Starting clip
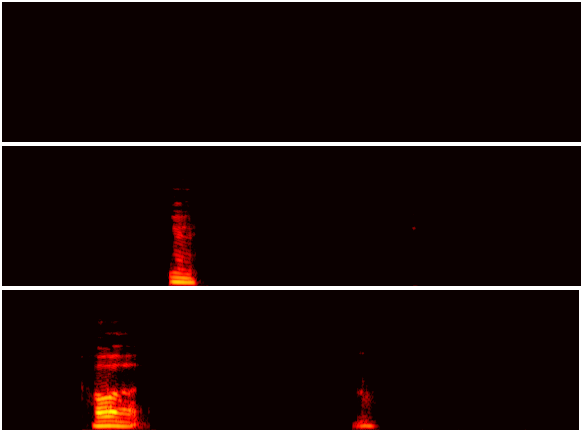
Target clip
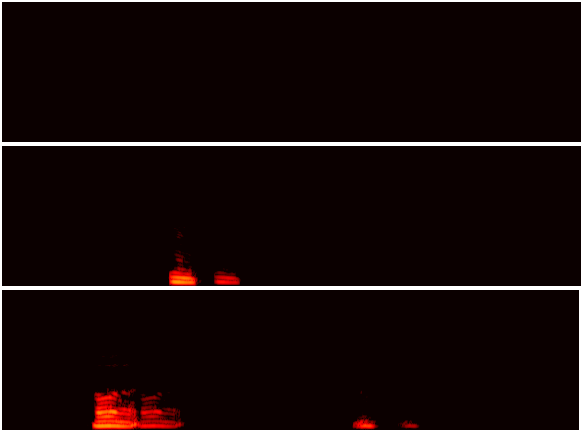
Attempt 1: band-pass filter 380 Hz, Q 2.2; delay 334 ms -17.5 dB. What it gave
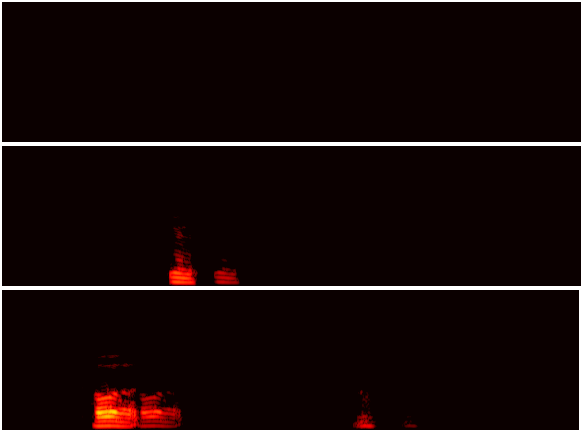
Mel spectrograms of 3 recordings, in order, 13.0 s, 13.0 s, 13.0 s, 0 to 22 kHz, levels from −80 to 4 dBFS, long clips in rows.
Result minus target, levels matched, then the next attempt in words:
250 Hz band -6.0 dB
band-pass filter 190 Hz, Q 2.2; delay 334 ms -17.5 dB

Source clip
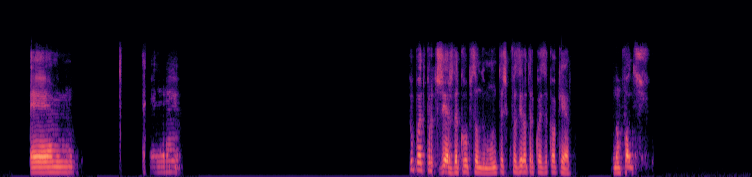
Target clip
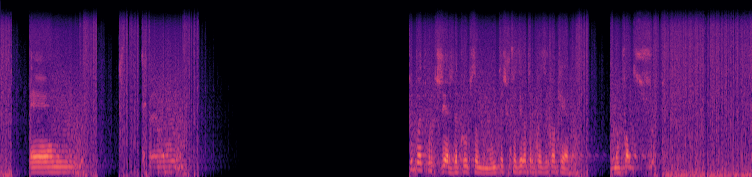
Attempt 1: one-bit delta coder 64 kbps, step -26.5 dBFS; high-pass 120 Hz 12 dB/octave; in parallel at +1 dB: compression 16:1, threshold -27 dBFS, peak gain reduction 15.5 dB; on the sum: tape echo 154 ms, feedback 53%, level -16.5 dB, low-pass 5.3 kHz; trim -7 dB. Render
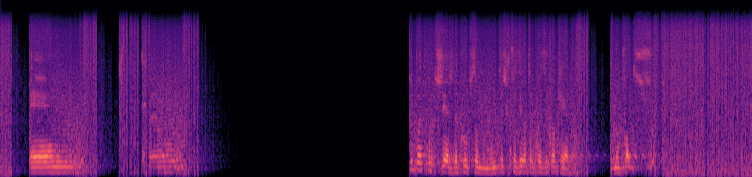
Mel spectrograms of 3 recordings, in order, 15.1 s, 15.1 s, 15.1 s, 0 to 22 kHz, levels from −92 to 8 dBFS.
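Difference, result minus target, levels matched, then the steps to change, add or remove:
125 Hz band -3.0 dB
change: high-pass 35 Hz 12 dB/octave

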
